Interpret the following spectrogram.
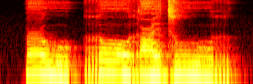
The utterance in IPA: ʕ u | r oː r ʕ e d͡z uː r

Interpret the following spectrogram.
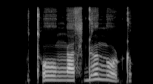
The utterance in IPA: tʼ o ŋ a s ɖ ə n̪ o ʈ

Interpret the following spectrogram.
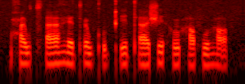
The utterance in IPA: ħ e w t͡sʼ æ ɦ e tʼ ø w kʼ u kʼ i tʼ æ ʃ i h ũ h ɑ f u ɦ ɑ

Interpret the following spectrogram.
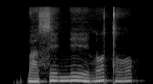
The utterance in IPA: k͡p a˨ s e˦ ŋ eː˦˨ l ɔ˦ t ɔ˨˦

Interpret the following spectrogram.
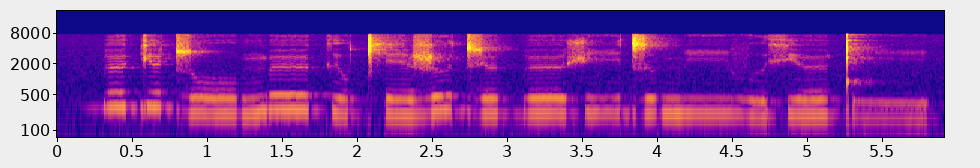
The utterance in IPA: ɡ͡b ø˦ ɡʲ ø˦ d͡z oː˨ ŋ͡m øː˦ kʲ o˨ ǀʰ e˨ ʐ ɯ˦ d͡z ø˦ ɡ͡b øː˦ ʃ iː˦ d͡z ɯ˦ ŋ͡m iː˦ v ɯ˨ xʲ øː˦ ǃ iː˨

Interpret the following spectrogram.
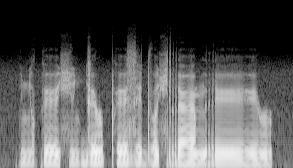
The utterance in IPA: ʎ ɒ k eː ç i ʎ ɡ e ɹ pʰ e z i d ð ɒ ç r æː m r eː ɹ

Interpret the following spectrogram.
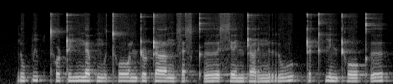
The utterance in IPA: ɾ u p i p tʰ o ʈ i ŋ ɛ p ŋ u tʰ oː n ʈ o ʈ ɐː ŋ s ɐ s kʼ ɘː s e n ʈ ɐ ɾ ɛ ŋ r u | ʈ ɘ kʰ i n ʈʰ oː kʼ ɘ

